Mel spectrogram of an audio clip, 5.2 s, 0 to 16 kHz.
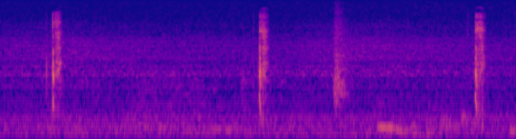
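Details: Asher, a 3-day-old newborn born at 28 weeks gestation weighing 2 lb 12 oz: three short, sharp hiccups about two seconds apart with a softer sound between, in a quiet room; hiccups.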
